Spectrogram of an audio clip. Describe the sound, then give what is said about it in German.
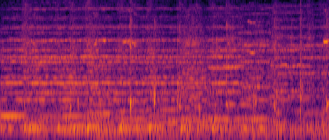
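Hooves clip-clop as horses pull a covered wagon off on a trek, a steady rhythmic clopping over a constant low background hum. “Danach werden die Pferde eingespannt. Der kleine Trek setzt sich zu seiner zweiten Etappe in Bewegung.”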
